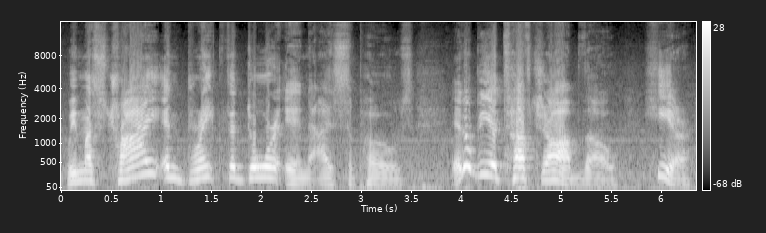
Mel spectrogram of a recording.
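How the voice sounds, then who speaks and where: A man voicing a brisk, decisive gentleman from a mystery novel, with an urgent, commanding manner. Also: a little high, a little hiss or hum.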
